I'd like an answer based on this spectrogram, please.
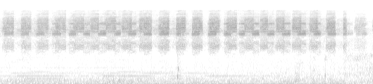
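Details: Male cicada singing from a branch with good acoustics, vibrating its membranes rapidly; hollow body resonates so females hear it far off, inviting them to mate. Continuous high, harsh buzzing in rapid pulses, about three per second, steady throughout.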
